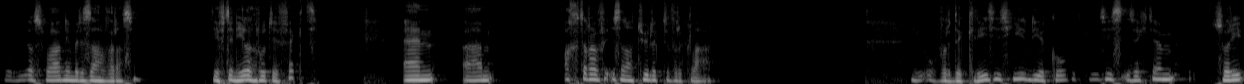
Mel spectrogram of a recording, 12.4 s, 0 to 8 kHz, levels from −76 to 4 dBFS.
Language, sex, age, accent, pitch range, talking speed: Dutch, male, 50-69, Dutch, 125-160 Hz, 150 wpm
